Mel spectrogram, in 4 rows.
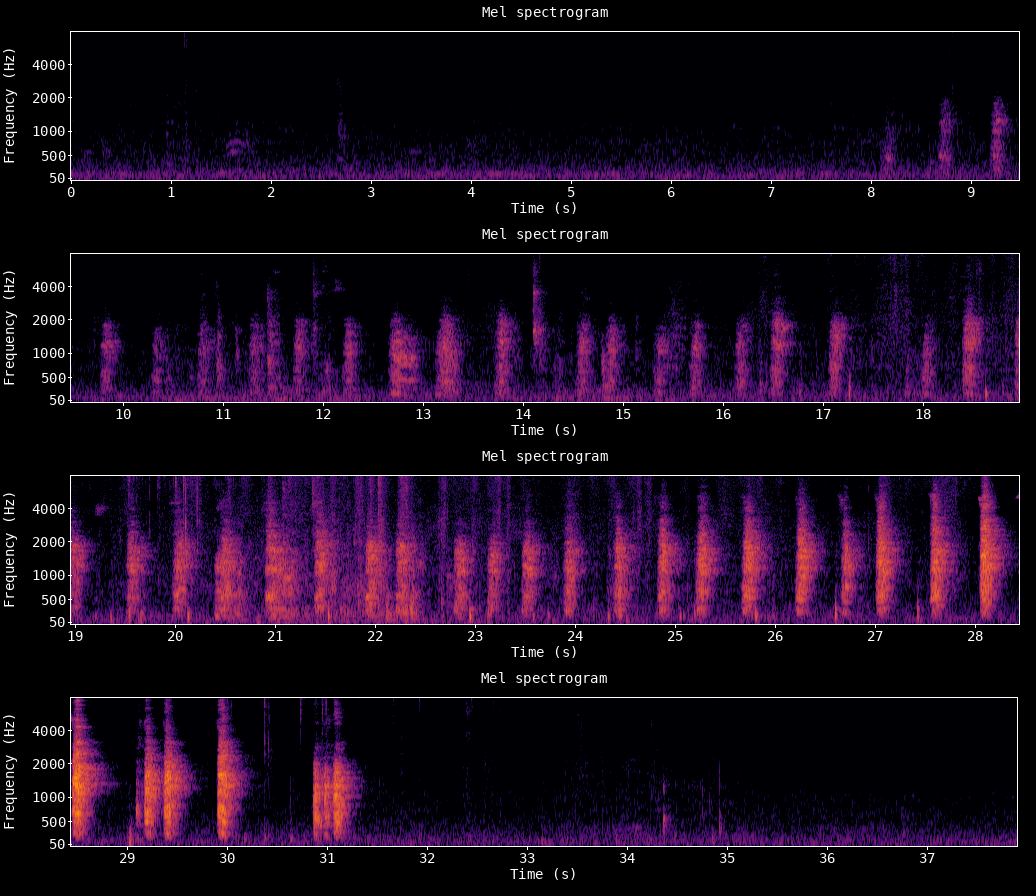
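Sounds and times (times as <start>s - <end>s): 
eastern imperial eagles in a cage: 8.1s - 34.8s.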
